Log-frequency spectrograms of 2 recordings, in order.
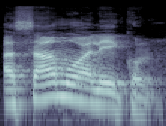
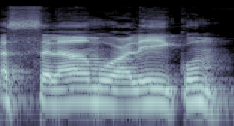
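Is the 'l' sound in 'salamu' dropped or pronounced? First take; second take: dropped; pronounced. First: The 'l' sound is left out of the greeting. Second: Every sound, including the 'l', is said clearly. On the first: It wishes death on the listener. The speaker calls it wrong. "लाम को गैब कर देते थे" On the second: It wishes peace on the listener. The speaker calls it right. "साफ साफ कहना चाहिए"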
